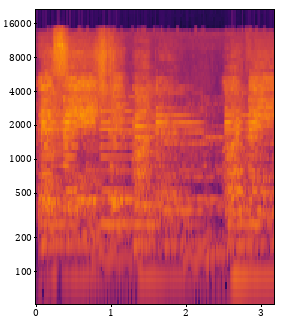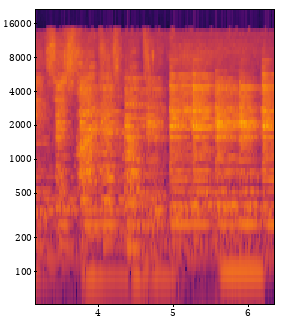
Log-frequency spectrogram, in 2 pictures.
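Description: Mixed church choir singing a hymn, with instrumental accompaniment holding low bass notes beneath the voices.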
